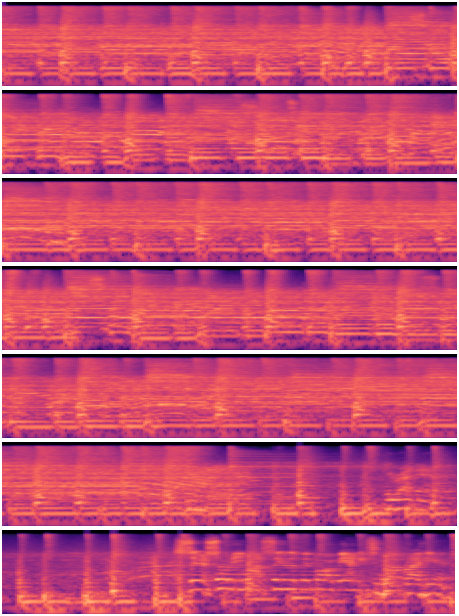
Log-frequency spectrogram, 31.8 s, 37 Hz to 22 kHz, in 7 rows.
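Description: Live electric blues band playing an instrumental passage: box-bodied electric guitar over bass guitar and drum kit. About 25 seconds in, the full band drops out to a sparser, quieter stretch.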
